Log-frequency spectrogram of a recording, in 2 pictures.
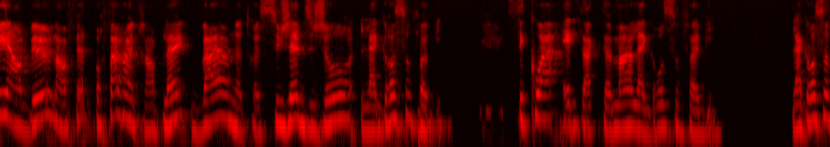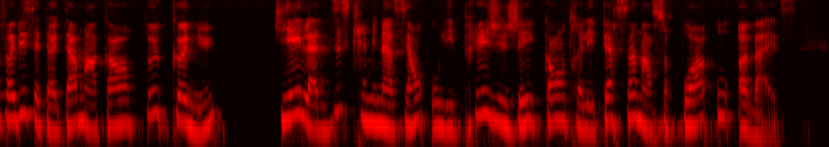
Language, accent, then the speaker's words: French; Quebec, Canada; juste le fait que ça soit enfin offert chez nous au Québec en français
